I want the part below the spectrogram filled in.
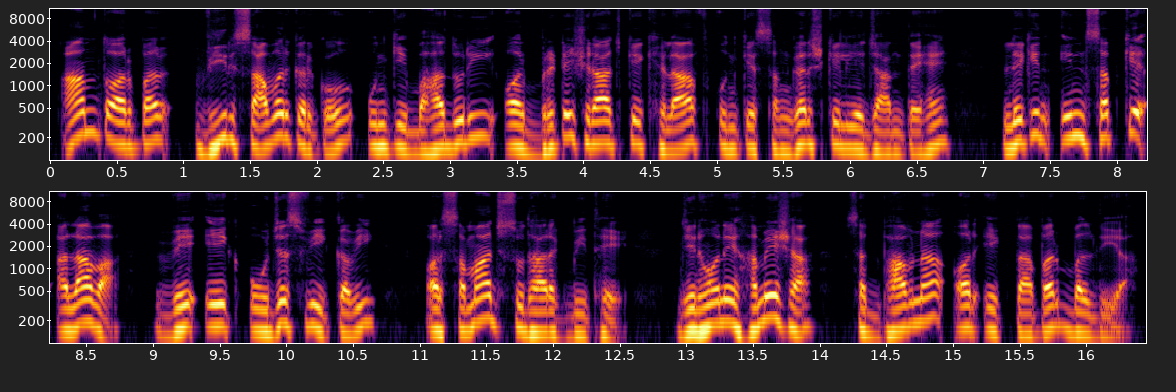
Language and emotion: Hindi, neutral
